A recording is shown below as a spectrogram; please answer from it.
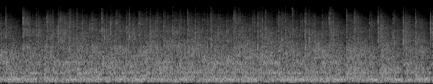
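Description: Many legislators thumping their wooden desks in approval: a dense, steady patter of knocks that starts abruptly and dies away right at the end.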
